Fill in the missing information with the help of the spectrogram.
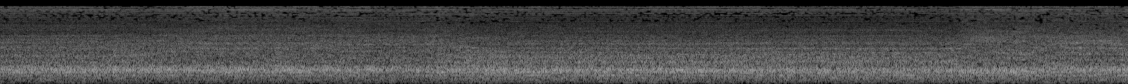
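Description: Electric heat gun blowing steadily, a constant rush of hot air.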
